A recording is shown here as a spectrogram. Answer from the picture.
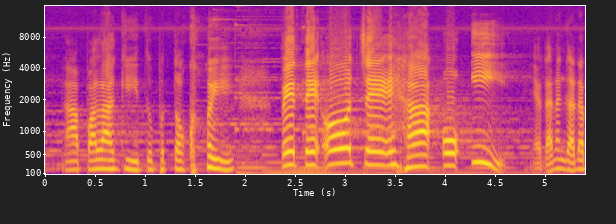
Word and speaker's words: ptochoi: Matius 5 ayat 3 ini kata miskin di sini menggunakan kata bukan penikros, bukan penes, tetapi memakai kata petokoi. Nah, apalagi itu petokoi?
